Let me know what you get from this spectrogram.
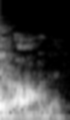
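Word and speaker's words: wrong: अगला वर्ड है रंग रंग में दोस्तों डब्लू के बाद फिर आर आ रहा है तो इसलिए हम लोग डब्लू को उच्चारण नहीं करेंगे हम पढ़ेंगे रंग यहां पर भी यही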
